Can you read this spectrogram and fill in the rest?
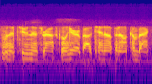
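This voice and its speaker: A man's voice: on the low side, monotone, a little fast. A man talking casually as an amateur radio operator, heard over a shortwave radio link. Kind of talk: casual ham radio chat. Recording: noisy, muffled shortwave radio signal.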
